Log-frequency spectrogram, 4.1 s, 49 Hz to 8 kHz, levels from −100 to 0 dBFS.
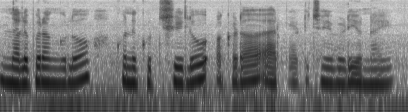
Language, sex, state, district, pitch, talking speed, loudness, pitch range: Telugu, female, Telangana, Hyderabad, 185 Hz, 115 wpm, -17 LUFS, 180-195 Hz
